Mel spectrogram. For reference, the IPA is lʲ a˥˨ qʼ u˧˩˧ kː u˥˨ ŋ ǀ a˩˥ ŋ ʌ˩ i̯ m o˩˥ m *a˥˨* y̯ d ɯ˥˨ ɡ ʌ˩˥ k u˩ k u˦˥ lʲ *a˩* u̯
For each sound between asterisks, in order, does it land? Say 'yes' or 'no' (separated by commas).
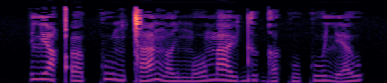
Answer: yes, no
